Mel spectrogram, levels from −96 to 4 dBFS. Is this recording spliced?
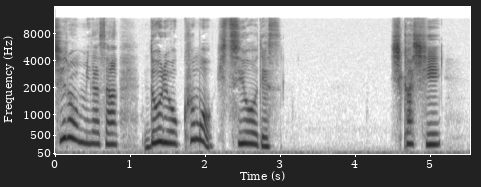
no; 0 cuts

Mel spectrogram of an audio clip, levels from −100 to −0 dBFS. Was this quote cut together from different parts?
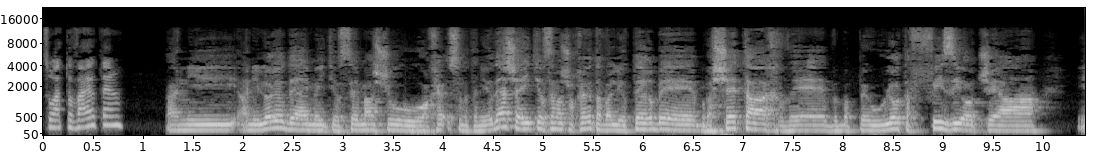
yes; 2 cuts; at 1.1 s, 6.6 s

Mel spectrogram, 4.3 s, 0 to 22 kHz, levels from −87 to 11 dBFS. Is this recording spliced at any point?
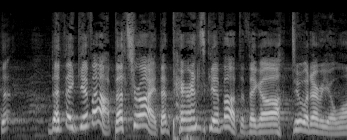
no; 0 cuts

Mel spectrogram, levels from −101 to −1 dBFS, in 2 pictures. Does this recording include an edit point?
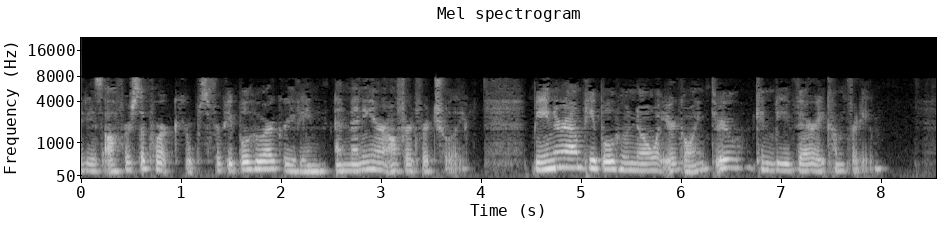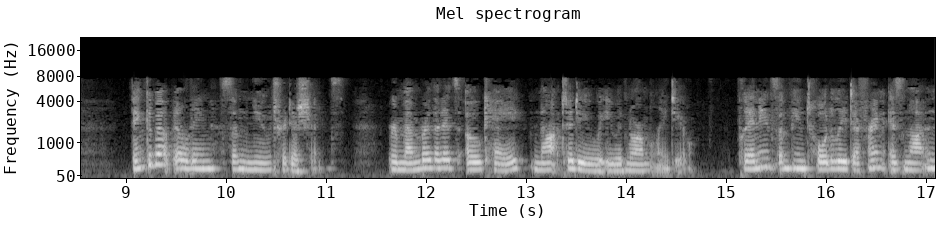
no; 0 cuts

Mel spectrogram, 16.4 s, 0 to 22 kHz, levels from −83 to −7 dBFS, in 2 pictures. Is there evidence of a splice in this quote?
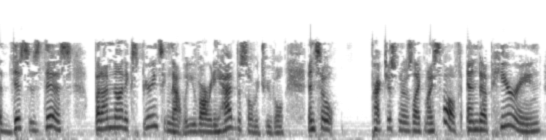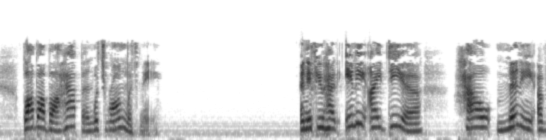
yes; 3 cuts; at 2.7 s, 4.6 s, 9.6 s

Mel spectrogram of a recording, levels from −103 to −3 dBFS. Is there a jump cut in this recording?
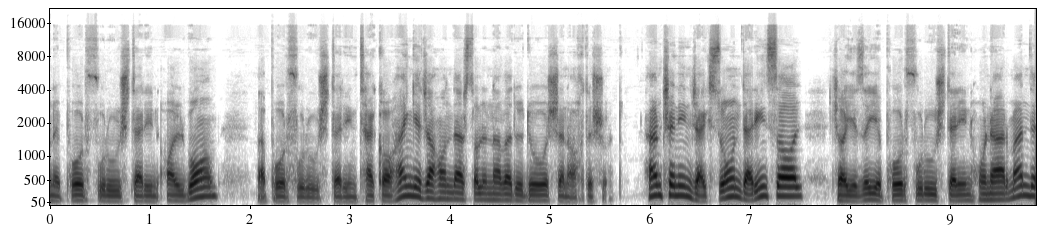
no; 0 cuts

